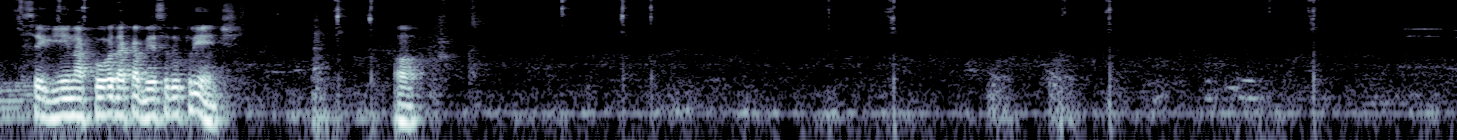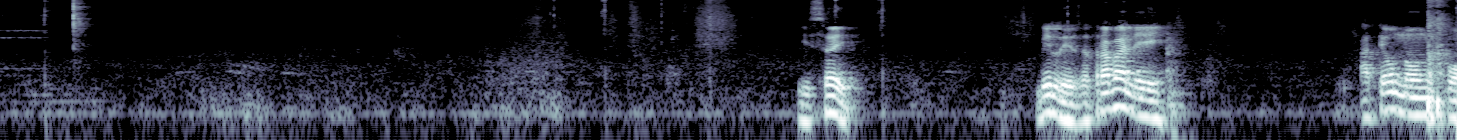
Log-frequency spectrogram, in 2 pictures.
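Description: Scissors snip hair close by, in short crisp clicks.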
